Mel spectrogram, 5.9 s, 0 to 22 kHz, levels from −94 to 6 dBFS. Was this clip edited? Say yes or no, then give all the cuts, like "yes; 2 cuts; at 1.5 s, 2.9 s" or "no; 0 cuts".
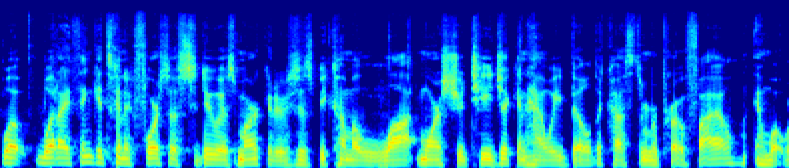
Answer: no; 0 cuts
